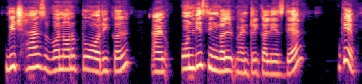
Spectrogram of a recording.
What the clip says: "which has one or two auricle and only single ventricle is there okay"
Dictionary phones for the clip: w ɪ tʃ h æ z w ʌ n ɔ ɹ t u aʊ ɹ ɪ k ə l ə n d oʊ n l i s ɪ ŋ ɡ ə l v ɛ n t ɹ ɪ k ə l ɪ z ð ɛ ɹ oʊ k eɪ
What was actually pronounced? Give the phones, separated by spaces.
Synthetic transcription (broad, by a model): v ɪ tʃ h æ z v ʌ n ɔ ɹ t u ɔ ɹ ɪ k ə l ə n d oʊ n l i s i ŋ ɡ ə l v ɛ n t ɹ ɪ k ə l ɪ z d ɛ ɹ oʊ k eɪ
